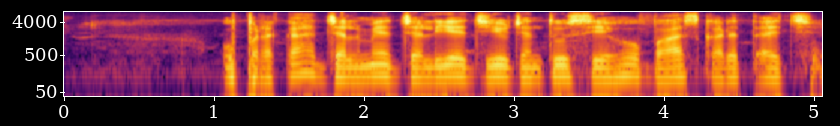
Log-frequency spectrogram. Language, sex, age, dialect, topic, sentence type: Maithili, male, 18-24, Southern/Standard, agriculture, statement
